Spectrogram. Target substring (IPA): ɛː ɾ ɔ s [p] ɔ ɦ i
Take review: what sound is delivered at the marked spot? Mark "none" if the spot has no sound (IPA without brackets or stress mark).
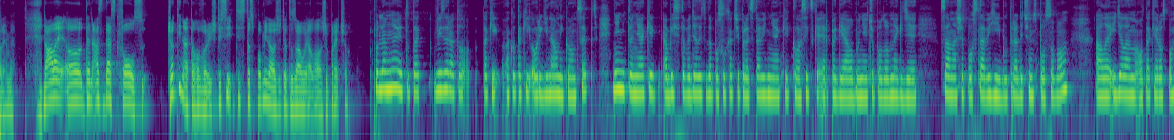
p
